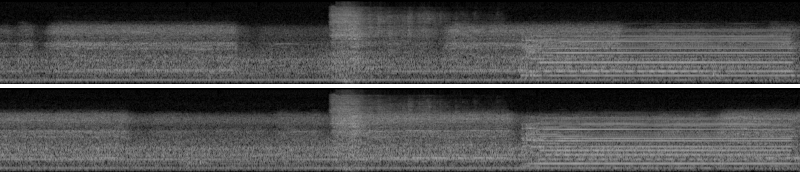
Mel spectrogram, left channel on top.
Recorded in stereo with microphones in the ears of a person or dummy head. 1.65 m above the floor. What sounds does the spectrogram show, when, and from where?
3.3 s a hiss: 10° left (ahead or behind), 1.5 m
5.2 s a violin: 30° left (ahead or behind), 1.9 m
